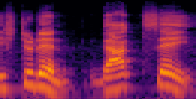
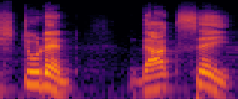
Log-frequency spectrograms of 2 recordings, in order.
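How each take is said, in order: Both takes have the same delivery.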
